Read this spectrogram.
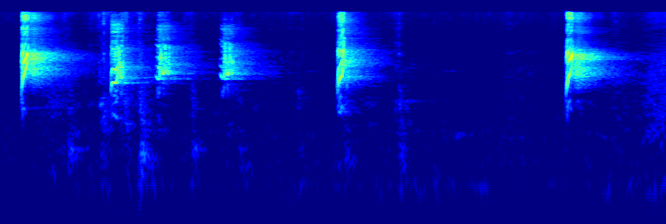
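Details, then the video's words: Female ultramarine grosbeak calls used to provoke a male: sharp, clipped high notes that fall away quickly, six given in five seconds, three in a quick run and then spaced out, in a quiet room. "se o seu azulão não segura fogo de fêmea"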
